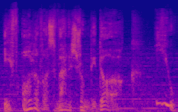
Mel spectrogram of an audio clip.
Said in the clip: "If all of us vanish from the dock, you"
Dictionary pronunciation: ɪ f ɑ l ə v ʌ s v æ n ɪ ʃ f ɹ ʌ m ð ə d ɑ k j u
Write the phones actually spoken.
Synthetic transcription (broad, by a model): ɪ f ɑ l ə v ʌ s v æ n ɪ ʃ f ɹ ʌ m ð ə d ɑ k j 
